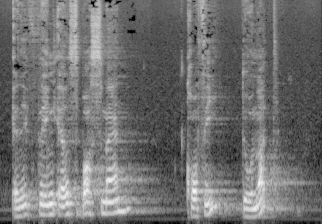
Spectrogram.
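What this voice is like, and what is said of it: Thick Indian accent. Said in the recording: “has a thick Indian accent.”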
